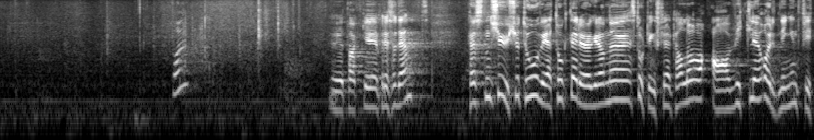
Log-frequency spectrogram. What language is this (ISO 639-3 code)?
nor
